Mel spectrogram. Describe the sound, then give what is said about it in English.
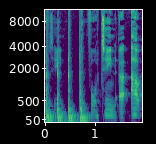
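Knocking on a door comes as four quick, evenly spaced raps, followed by a voice speaking. “when there came a knock on the door.”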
